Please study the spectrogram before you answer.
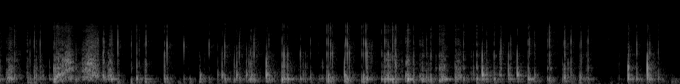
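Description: Medium-length dark red painted fingernails and fingertips rapidly tap and scratch across the front panel of a hollow, medium-sized cream structured handbag of textured faux leather with gold metal hardware and handles, its contents not visible. The sound is a dense run of quick, dry, short taps mixed with scratchy rasps, briefly quieting near the end before a final burst.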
